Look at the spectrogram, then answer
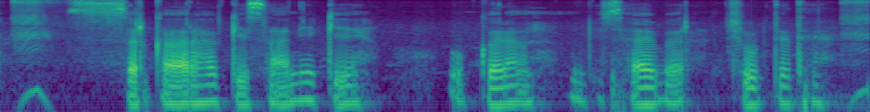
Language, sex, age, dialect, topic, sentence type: Chhattisgarhi, male, 25-30, Eastern, agriculture, statement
